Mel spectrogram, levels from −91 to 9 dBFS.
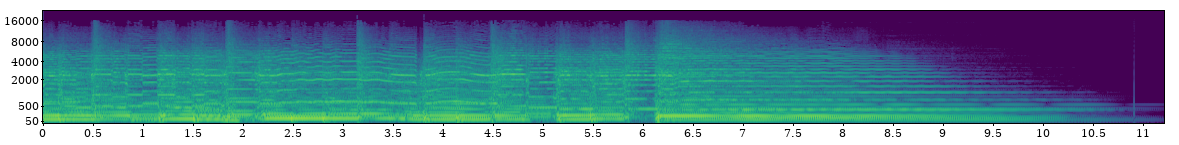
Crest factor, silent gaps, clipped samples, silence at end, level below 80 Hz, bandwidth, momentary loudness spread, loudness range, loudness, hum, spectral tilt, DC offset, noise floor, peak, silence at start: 14 dB; none; under 0.1%; 1.1 s; -36 dBFS; 14 kHz; 11 LU; 7 LU; -16 LUFS; none; -5.5 dB/octave; under 0.1%; -62 dBFS; -2 dBFS; 0 s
